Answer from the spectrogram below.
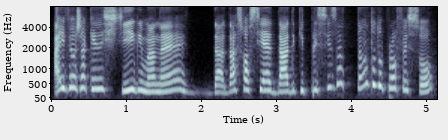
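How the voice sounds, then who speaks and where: A woman, a guest telling her story in a lively, animated way and acting out quoted voices. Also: high-pitched, moderate pace, no echo. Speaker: guest, math teacher and neuroscience educator. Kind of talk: conversational podcast interview.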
